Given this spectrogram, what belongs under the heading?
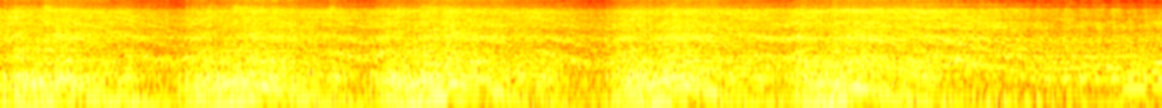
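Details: Bajaj Pulsar after repair work was completed, blipped in smooth repeated revs that rise and fall cleanly with no knocks or rattles; the owner is satisfied the earlier sound problem is gone.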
